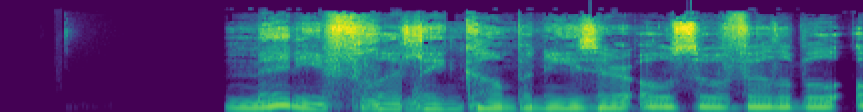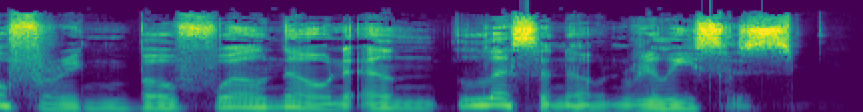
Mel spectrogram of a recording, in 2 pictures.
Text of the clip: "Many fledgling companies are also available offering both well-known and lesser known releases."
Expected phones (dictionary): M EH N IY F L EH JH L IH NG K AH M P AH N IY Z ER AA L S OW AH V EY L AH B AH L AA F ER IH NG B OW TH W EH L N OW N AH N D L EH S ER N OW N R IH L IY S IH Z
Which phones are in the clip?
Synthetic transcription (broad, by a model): M EH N IY F L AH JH L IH NG K AH M P AH N IY Z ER AA L S OW AH V EY L AH B AH L AA F ER IH NG B OW TH W EH L N OW N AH N L EH S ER N OW N R IH L IY S IH Z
